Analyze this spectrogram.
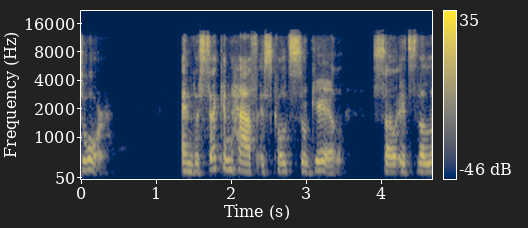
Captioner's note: yiddish; yiddish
